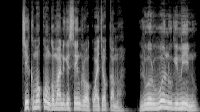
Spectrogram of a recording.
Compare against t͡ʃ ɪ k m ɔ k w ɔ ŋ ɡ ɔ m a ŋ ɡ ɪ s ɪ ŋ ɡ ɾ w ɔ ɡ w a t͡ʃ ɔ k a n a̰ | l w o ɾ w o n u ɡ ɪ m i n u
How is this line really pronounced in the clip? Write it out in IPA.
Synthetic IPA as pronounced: t͡ʃ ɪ k m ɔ k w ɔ ŋ ɡ ɔ m a n ɡ ɪ s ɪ ŋ ɡ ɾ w ɔ k w a t͡ʃ ɔ k a m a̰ | l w o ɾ w o n u ɡ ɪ m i n u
